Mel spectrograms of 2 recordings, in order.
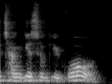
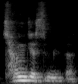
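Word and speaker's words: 蔣介石: 이때만 해도 이때만 해도 장개석기가 있거는 그러니까 장개석이라는 거는 그냥 우리 대한민국 한자 어로서 읽었을 때 장개석이고 중국식 발음은 장제스입니다. 장제스.음 음.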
